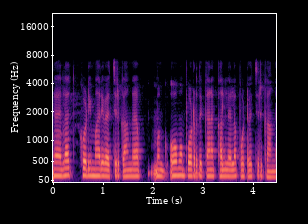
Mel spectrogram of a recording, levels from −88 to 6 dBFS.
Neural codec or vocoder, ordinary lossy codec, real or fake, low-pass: none; none; real; 7.2 kHz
